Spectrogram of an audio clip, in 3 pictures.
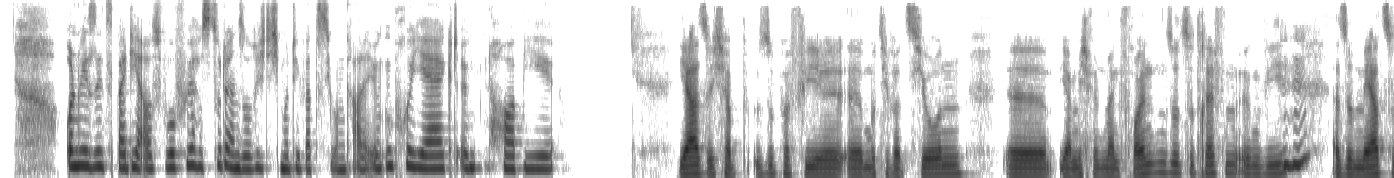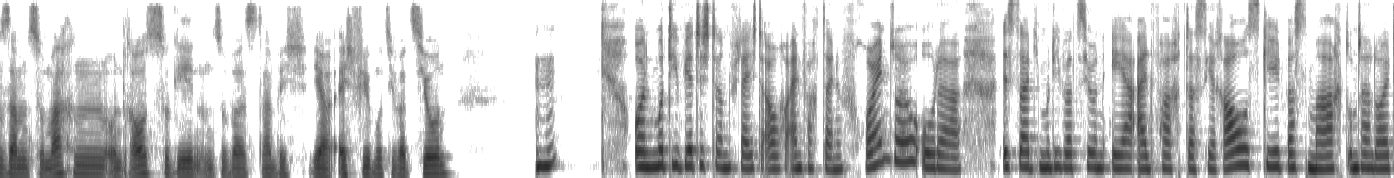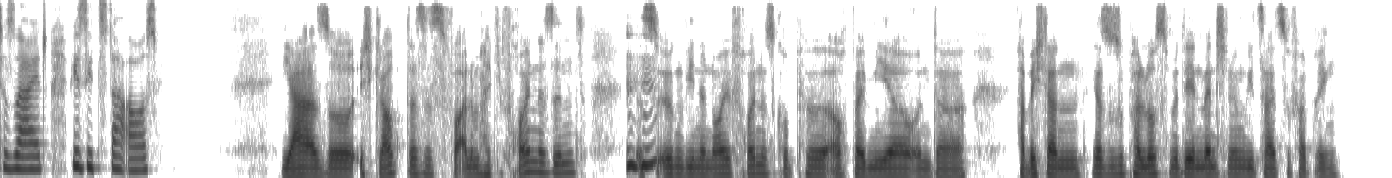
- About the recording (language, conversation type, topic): German, podcast, Was tust du, wenn dir die Motivation fehlt?
- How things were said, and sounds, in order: none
